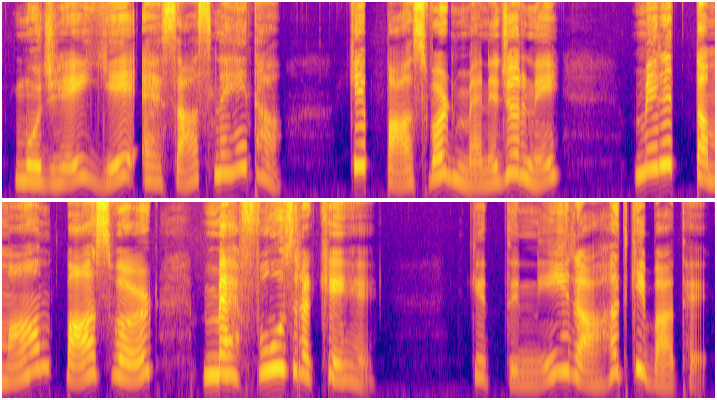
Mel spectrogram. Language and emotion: Urdu, surprised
